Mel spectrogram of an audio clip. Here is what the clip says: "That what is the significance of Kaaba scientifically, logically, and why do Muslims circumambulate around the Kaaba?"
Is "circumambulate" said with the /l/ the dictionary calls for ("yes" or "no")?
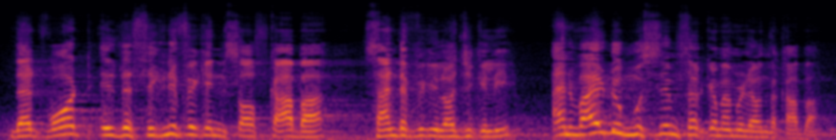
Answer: no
